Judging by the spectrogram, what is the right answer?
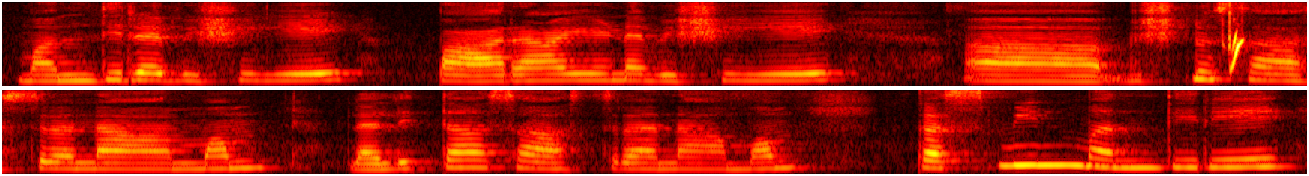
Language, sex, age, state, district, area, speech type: Sanskrit, female, 30-45, Tamil Nadu, Coimbatore, rural, spontaneous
